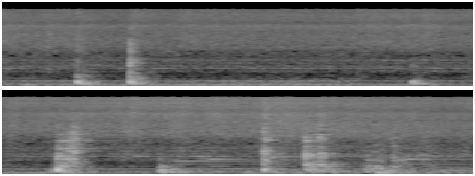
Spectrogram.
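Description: Moussaka filling fries over medium heat while being stirred, a steady sizzle broken by a series of sharp spoon scrapes and knocks against the pan every second or so.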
